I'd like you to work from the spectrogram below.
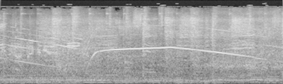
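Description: A police car siren in a driving video game wails in long sweeping tones, rising and then slowly sliding down, laid over a loud, unbroken roar of engine and road noise.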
